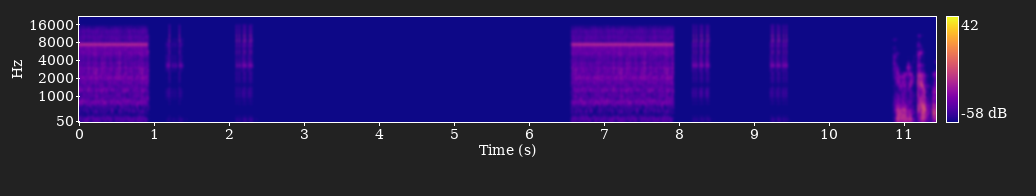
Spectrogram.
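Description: A ratchet wrench clicks as it tightens a bolt.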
